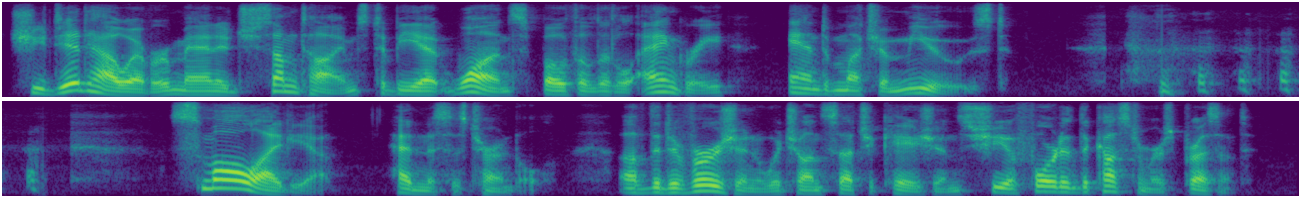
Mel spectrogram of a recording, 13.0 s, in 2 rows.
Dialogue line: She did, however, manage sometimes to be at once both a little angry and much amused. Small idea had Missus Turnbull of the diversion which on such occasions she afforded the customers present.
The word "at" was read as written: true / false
true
